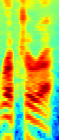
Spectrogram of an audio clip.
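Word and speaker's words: StarRupture: It's spelled Star Rupture, but they pronounce it Ruptura.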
